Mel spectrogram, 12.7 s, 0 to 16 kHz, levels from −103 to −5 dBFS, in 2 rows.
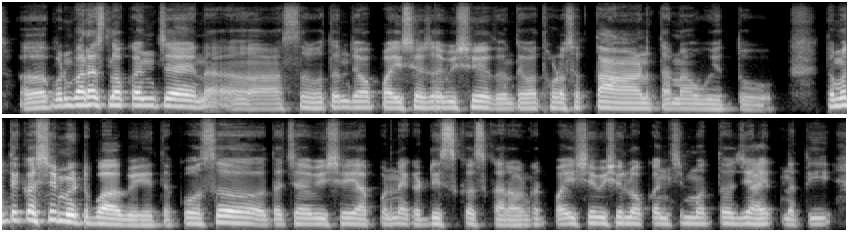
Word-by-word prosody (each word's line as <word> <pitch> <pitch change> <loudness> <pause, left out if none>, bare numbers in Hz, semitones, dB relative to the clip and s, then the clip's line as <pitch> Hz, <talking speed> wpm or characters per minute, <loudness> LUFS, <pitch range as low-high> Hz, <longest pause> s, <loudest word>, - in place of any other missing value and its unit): अ, 140 +3 +1
पण 190 +1 +1
बऱ्याच 215 0 +6
लोकांचे 200 -1 +3
आहे 175 -2 +6
ना 160 - -4 0.5
असं 125 +4 -8
होतं, 155 +3 -3
जेव्हा 155 -1 -1
पैशाचा 145 +1 +1
विषय 150 +3 -1
येतो 135 -4 -1
तेव्हा 135 0 -1
थोडासा 145 0 -4
ताण-तणाव 135 -4 0
येतो. 115 -2 -10 0.6
तर - - +2
मग 205 +2 +3
ते - - +5
कसे 240 +1 +6
मिटवावे? 145 - +4
तर - - -7
कसं 150 -2 +2
त्याच्याविषयी 140 +1 -2
आपण 135 +1 -5
नाही 145 -2 -4
का 130 - -4
डिस्कस 140 +1 -2
करावं? 120 -1 -4
कारण 135 +1 -11
पैश्याविषयी 155 +2 -1
लोकांची 145 0 -4
मतं 150 0 -4
जी 150 +2 -2
आहेत 140 0 -2
ना 130 - -4
ती 140 0 -6
145 Hz, 175 wpm, -22 LUFS, 135-160 Hz, 0.6 s, बऱ्याच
